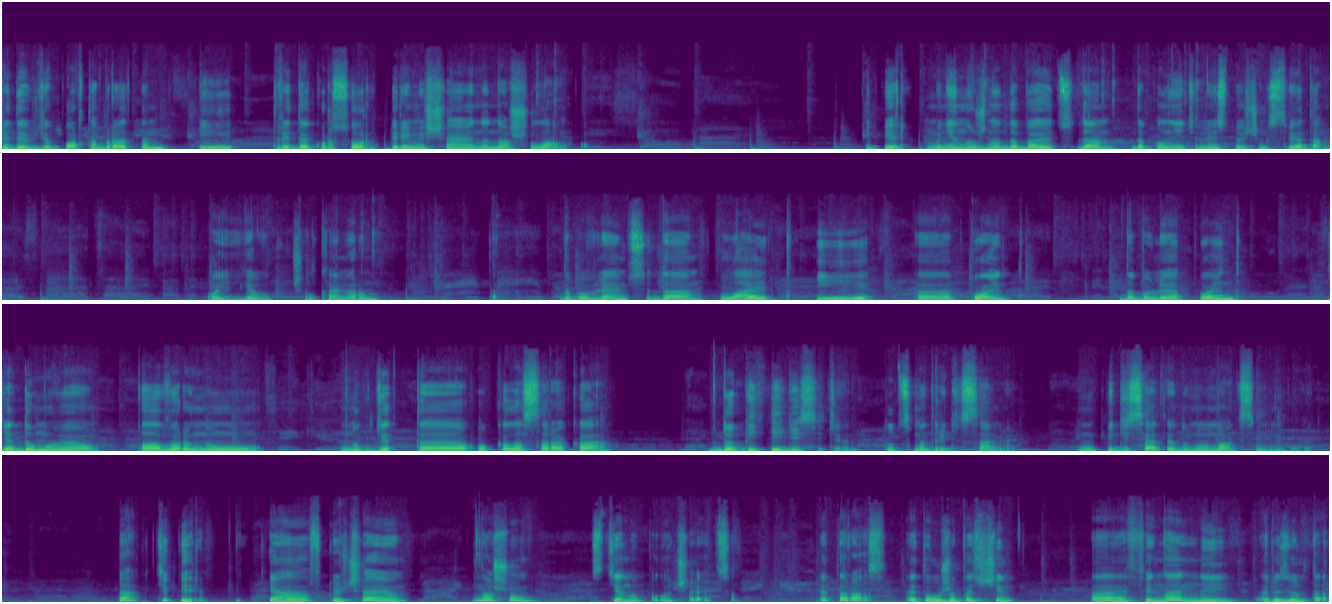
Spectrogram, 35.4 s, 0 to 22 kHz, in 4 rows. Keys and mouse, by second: 1.7 click, 2.8 shift+s, 4.1 middle click, 4.4 shift+drag, 7.3 click, 7.8 click, 10.8-12.1 drag, 12.3 shift+a, 18.4-27.1 drag, 28.7 click.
